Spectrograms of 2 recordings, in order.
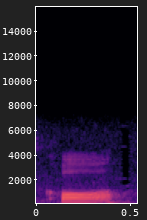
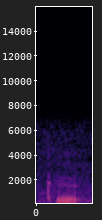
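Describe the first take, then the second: First: The consonant is followed by a vowel. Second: The consonant is said with no following vowel. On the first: "This is ka" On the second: "When you add hasonto, it becomes k"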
